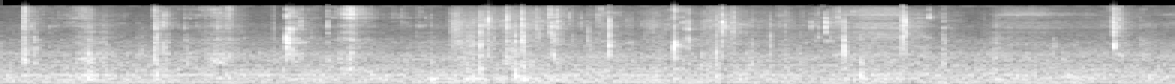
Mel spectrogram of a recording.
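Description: Crunchy snack sticks clatter against each other.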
